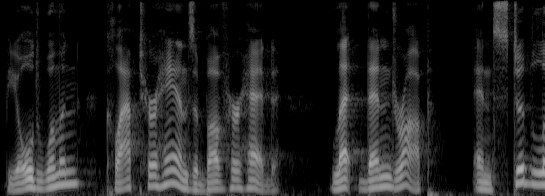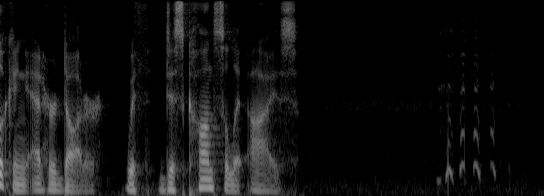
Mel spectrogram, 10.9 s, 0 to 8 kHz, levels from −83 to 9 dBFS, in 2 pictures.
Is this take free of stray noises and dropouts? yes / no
no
